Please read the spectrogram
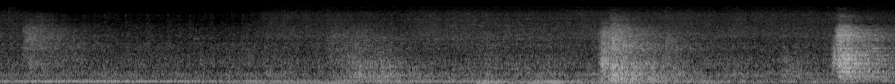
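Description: Steady low hum of running machinery, with several short hissing rushes that fade out, the loudest about six seconds in and another near the end.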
